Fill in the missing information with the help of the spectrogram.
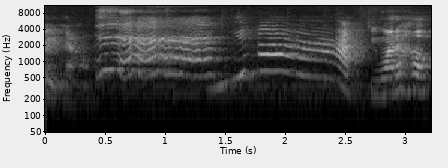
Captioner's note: babbling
